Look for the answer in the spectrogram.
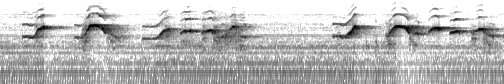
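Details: Two pet cockatiels, housemates of three years, in a friendly whistled duet they perform a few times a day, trading clear wolf-whistle-like notes that swoop up then slide down, in two quick bursts, over a faint household hum.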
